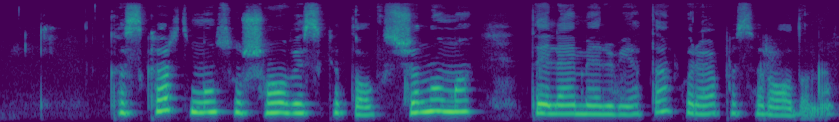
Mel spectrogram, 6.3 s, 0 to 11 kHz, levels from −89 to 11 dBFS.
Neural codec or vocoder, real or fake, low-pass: none; real; 9.9 kHz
